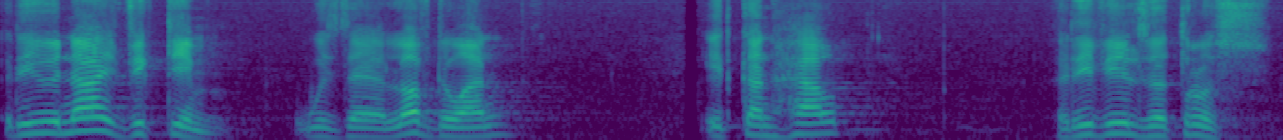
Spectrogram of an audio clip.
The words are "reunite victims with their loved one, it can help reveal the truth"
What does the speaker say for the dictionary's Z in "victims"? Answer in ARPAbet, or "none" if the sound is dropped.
none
